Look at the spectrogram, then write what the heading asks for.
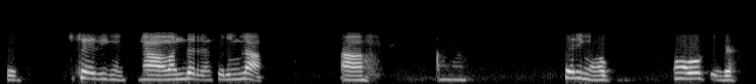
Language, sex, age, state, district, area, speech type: Tamil, female, 30-45, Tamil Nadu, Tiruvallur, urban, conversation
